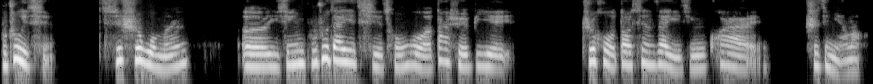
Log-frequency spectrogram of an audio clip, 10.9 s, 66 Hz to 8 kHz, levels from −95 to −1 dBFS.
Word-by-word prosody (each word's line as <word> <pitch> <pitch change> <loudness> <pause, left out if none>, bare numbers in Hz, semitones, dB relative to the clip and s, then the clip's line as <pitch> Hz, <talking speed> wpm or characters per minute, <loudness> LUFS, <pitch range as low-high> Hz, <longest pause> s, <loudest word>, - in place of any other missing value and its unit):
不 200 - -2
住 265 +6 +7
一 210 - +4
起， 190 - -9 0.6
其 250 - -1
实 260 -1 +4
我 215 -7 +5
们， 175 +7 -2 0.6
呃， 180 -3 +4
已 180 - -3
经 205 +5 0
不 225 +1 -2
住 280 +4 +4
在 255 -2 +6
一 230 -2 +4
起 180 -4 -5
从 175 +2 -5
我 175 -5 0
大 250 +3 -3
学 185 -5 -1
毕 185 +1 -9
业， 170 -3 -3 0.8
之 245 - +2
后 220 -5 0
到 205 +1 +1
现 205 +1 -4
在 205 -1 +2
已 155 -4 -2
经 165 +2 -6
快 185 -5 -4 0.6
10 195 - -4
几 185 0 -6
年 130 -5 -4
了。 140 0 -5
190 Hz, 180 characters per minute, -20 LUFS, 175-220 Hz, 0.8 s, 住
